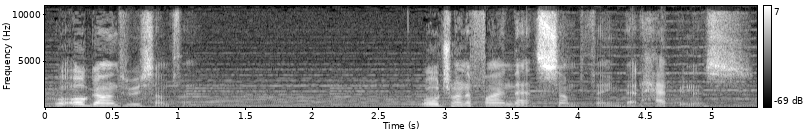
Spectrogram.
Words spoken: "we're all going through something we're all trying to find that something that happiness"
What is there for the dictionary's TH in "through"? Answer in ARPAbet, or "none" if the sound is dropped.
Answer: TH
